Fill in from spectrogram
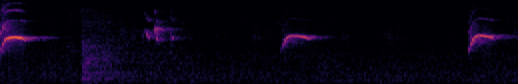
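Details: Canary aged about nine months uttering clear upswept whistled chirps that hold briefly at the top, four over roughly four seconds, interrupted by a short scraping rustle and a faint twitter.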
